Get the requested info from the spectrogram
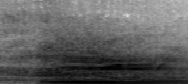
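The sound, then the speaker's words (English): A car drives past on James Street in Covent Garden, its engine hum swelling in and then sliding gradually lower in pitch as it goes by, loud, with no voices. “There's a car about to go past.”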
